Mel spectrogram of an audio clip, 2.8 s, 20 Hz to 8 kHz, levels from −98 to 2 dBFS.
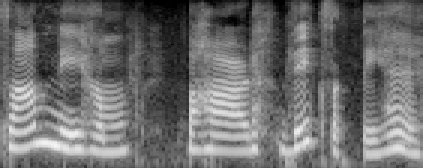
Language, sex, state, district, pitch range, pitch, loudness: Hindi, female, Himachal Pradesh, Shimla, 230-270 Hz, 250 Hz, -13 LUFS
